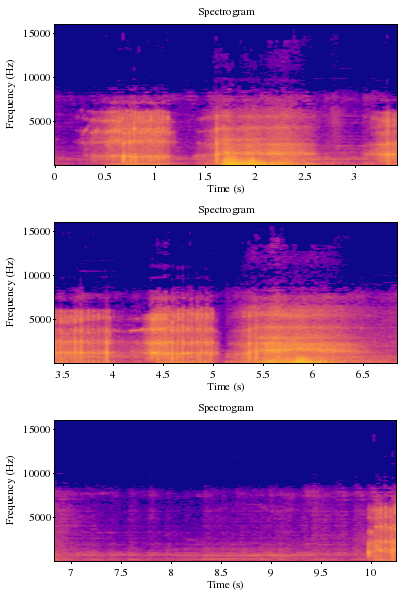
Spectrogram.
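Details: Person snoring and sleep talking: loud, rattling snores on breathing in and out during sleep, then a quiet pause.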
